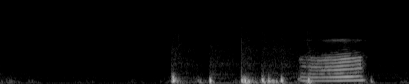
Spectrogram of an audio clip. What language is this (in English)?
Tamil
